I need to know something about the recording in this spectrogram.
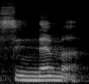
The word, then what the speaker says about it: cinema: Yeah, it's not like cinnamon. It's cinema.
